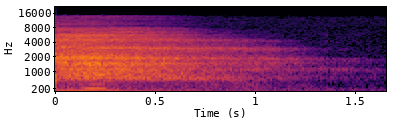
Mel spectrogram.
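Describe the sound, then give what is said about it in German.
A single deep, closing breath from a meditation exercise: a loud, airy exhale that starts strong and then slowly fades out, with no voices. “dann lass uns mit einem tiefen gemeinsamen Atemzug schließen. Atme nochmal über deine Nase ein und dann über deinen Mund aus.”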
